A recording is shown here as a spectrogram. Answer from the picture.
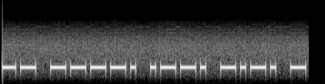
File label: Skywarn 146.67; Stevens Point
